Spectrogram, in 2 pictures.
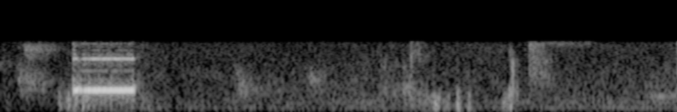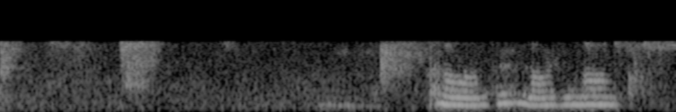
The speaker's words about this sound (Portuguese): Grave seu recado. Seu acessório será tarifado após o sinal.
